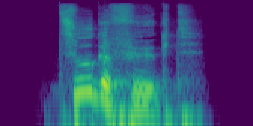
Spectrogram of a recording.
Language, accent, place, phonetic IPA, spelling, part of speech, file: German, Germany, Berlin, [ˈt͡suːɡəˌfyːkt], zugefügt, verb, De-zugefügt.ogg
- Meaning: past participle of zufügen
